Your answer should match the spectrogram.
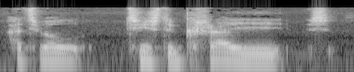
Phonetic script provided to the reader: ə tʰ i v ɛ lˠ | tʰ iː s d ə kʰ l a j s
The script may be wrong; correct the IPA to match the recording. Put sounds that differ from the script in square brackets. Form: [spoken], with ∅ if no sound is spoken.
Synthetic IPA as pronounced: [a] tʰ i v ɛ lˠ | tʰ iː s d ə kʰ [r] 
